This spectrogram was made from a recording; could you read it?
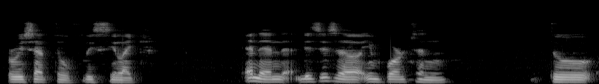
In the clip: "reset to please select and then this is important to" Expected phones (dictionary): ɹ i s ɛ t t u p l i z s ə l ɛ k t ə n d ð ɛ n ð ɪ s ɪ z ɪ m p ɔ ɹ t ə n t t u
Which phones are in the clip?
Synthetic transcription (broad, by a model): ɹ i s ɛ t t u f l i s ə l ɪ k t ə n d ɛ n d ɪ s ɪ s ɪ m p ɔ ɹ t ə n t t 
